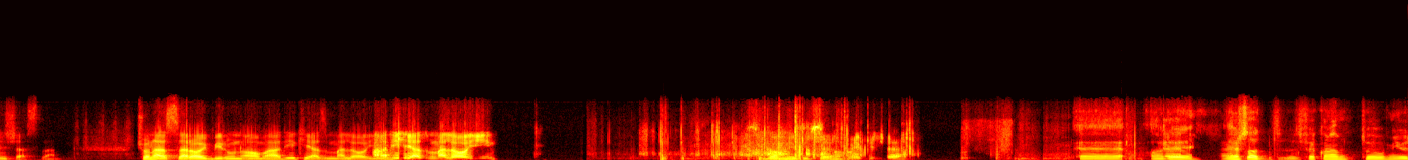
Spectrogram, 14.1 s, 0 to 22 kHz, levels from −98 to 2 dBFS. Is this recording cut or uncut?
uncut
